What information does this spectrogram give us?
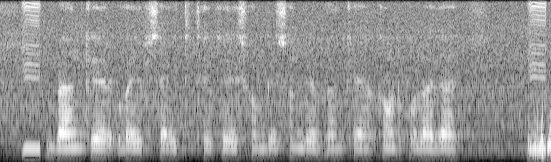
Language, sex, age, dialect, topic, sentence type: Bengali, male, 18-24, Standard Colloquial, banking, statement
